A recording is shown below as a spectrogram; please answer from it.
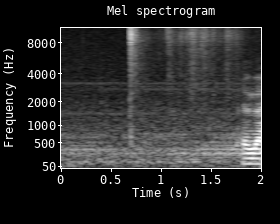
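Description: Faint outdoor woodland ambience with one sharp click or snap about two-thirds of a second in, followed by faint high chirping.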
